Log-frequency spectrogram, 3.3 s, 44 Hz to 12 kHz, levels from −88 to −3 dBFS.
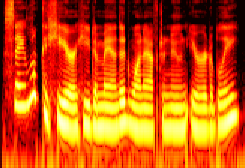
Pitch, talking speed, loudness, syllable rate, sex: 205 Hz, 165 wpm, -15 LUFS, 5.9 syllables/s, female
